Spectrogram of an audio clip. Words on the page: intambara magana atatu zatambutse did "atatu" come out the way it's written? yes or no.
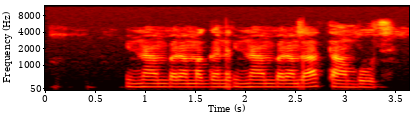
no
